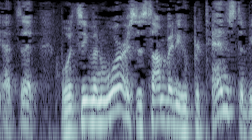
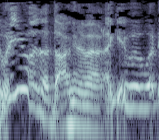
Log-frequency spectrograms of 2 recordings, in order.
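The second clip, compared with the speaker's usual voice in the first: fast, much higher, disbelieving; incredulous outrage; 13 semitones higher, much faster than usual. Acted. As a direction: fire it back in shock. Cheated man confronts the hypocrite.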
